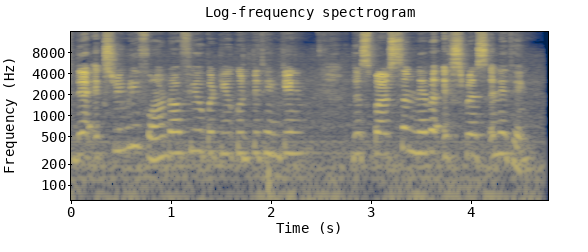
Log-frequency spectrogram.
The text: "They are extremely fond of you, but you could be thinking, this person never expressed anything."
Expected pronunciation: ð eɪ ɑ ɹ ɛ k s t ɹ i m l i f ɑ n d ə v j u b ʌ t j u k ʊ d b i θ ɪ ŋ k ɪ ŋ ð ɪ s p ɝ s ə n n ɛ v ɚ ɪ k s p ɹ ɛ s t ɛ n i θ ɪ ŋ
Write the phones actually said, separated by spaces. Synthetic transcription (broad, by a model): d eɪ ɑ ɹ ɛ k s t ɹ i m l i f ɑ n d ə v j u b ʌ t j u k ʊ d b i t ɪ ŋ k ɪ ŋ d ɪ s p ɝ s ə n n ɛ v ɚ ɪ k s p ɹ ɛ s ɛ n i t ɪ ŋ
